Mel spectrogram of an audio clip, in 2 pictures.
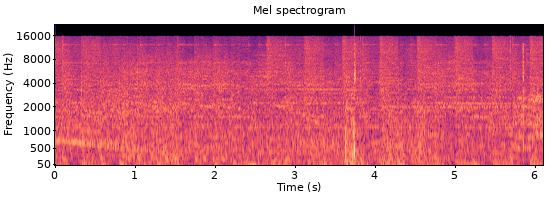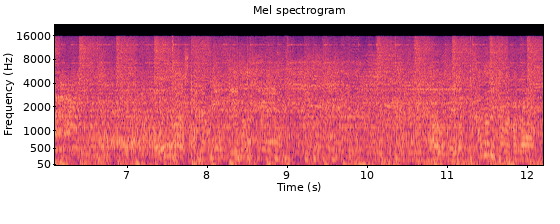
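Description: Baseball stadium crowd noise: fans cheering and chanting, with music from the stands. There is a single sharp crack about four seconds in.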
